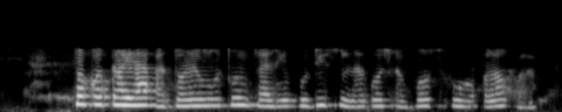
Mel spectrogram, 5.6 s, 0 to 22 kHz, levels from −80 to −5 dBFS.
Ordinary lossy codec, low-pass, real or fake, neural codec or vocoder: none; 3.6 kHz; fake; codec, 16 kHz, 2 kbps, FreqCodec, smaller model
